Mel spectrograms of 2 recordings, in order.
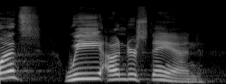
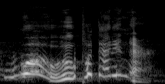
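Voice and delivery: whoa, pitched much higher; mock surprise; 12 semitones higher than usual. Reformers reading Romans, mock shocked surprise. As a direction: gasp like you just discovered it. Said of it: "they're like".

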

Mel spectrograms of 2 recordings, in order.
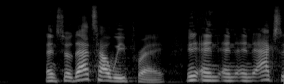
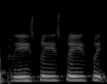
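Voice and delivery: high, rapid-fire pleading on one note; begging small child; 4 semitones higher, slower than usual. Acted. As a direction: pester like a little kid begging. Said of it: "whenever your children are small".

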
